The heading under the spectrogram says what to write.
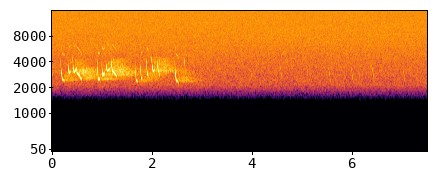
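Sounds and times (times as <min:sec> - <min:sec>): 
Barbastella barbastellus social calls in Corrèze: 0:00.2 - 0:02.8.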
